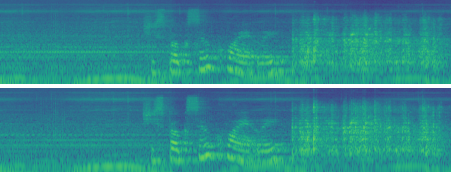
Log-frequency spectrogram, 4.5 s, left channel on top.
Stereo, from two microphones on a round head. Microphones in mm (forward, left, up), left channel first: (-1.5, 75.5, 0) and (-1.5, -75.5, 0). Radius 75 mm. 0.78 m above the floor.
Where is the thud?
No thud in this recording.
